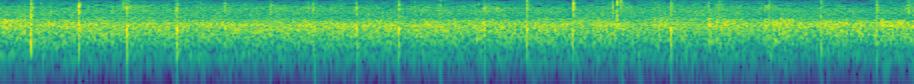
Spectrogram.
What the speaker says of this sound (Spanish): aplaudimos al Todopoderoso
